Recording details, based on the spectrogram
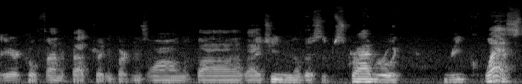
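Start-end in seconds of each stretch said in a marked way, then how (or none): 0.2-4.0 rushed, fast rattled speech. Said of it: "Sorry, I was talking too fast".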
